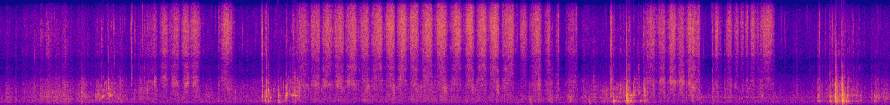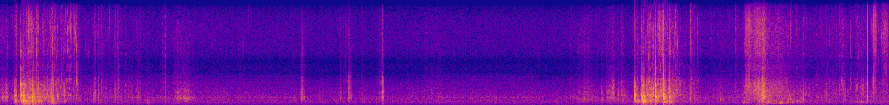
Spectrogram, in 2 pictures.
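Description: Rapid, rhythmic scraping of mud off a dug-up relic by hand, several strokes a second for the first dozen seconds. Later come a few sharp knocks and clunks as the object is handled.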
